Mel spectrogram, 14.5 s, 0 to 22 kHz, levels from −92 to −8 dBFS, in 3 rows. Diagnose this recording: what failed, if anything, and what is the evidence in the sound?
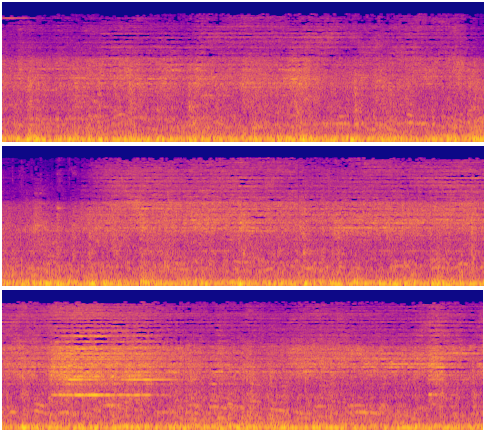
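Damaged data in a compressed stream, at the codec or storage stage: brief glitches at 6.18 s and 8.83 s. Corrupted frames make the decoder lose sync and hunt for the next header, so the artefact is a brief glitch, not the silent flat spot of a dropout.

Underrun with held sample, in the driver or buffer stage: at 7.78 s, 9.17 s and 11.45 s the waveform freezes flat for 5.8 ms, which fits a 256-sample buffer running dry. Playback resumes where it stopped, so there is only a soft edge and no harsh click, unlike corruption's glitches.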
